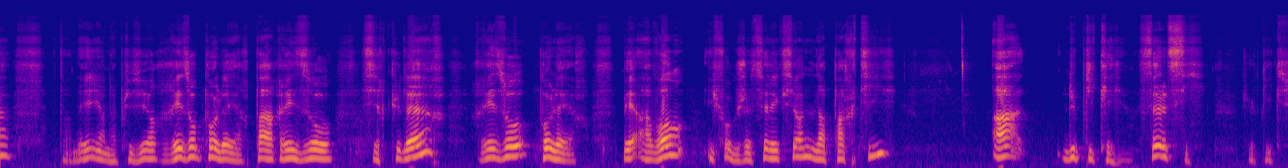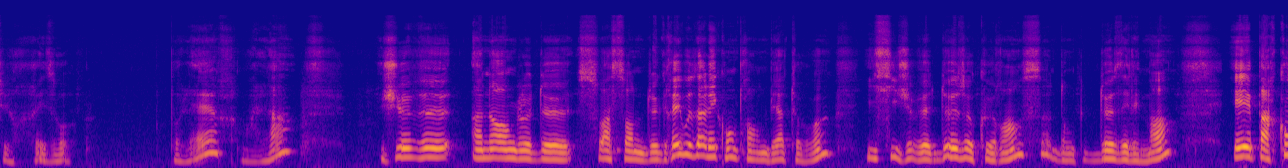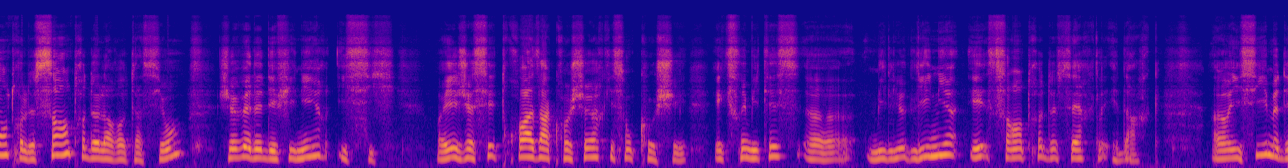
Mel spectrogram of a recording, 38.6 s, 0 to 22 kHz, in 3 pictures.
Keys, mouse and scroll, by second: 0.6 click, 5.8 click, 9.6 click, 14.4 click, 17.2 click, 19.0 KP_6, 19.4 KP_0, 21.5-22.2 scroll down 2, 21.5 typing, 22.7 scroll down 1.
